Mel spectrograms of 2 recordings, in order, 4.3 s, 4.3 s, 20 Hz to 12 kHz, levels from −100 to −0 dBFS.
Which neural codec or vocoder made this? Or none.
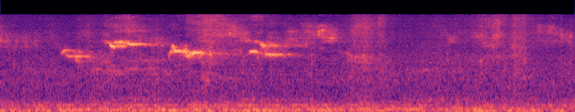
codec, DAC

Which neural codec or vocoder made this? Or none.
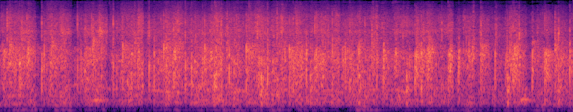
vocoder, BigVGAN v2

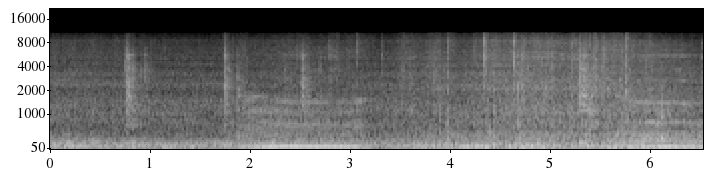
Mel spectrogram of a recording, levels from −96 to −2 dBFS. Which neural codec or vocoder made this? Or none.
none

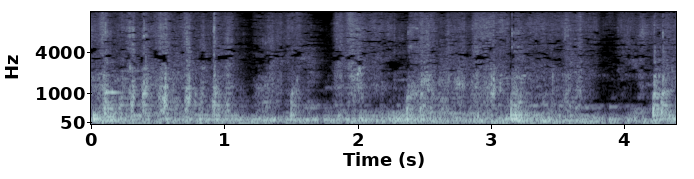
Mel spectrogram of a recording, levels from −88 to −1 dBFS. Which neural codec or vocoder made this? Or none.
none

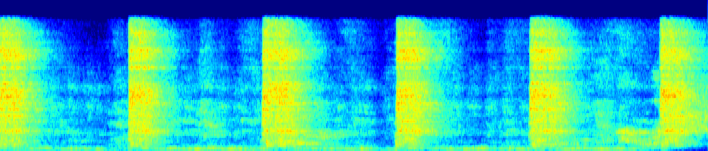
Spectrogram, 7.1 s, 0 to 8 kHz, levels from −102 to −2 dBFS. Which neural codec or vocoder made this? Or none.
vocoder, Vocos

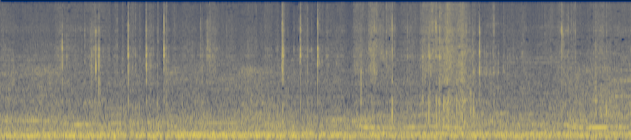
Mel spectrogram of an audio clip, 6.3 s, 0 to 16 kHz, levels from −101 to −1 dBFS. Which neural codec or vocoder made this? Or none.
none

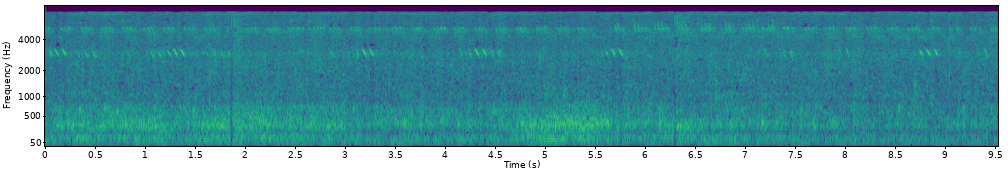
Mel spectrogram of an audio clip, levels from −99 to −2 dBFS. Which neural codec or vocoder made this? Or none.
none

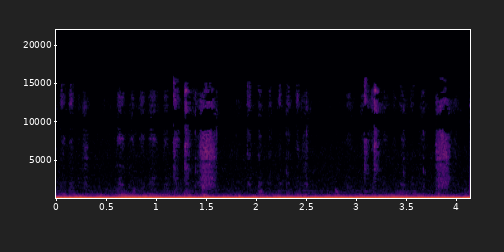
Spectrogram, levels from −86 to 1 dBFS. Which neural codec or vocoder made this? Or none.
none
